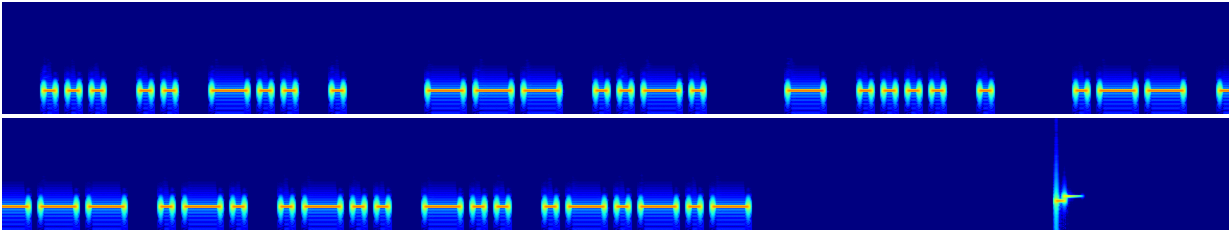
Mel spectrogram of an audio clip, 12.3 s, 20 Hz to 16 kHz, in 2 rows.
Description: Morse code, heard as a keyed tone, about 21 wpm, 700 Hz. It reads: SIDE OF THE WORLD.
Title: Sentences with 7-Word Phrases - Spoken Beginning - 20wpm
